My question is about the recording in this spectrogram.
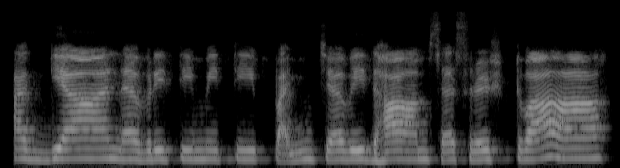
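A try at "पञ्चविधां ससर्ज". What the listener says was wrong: Vidham. First time you missed that anuswaram. Vidham sasrishta.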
